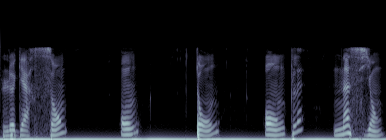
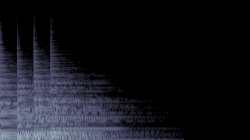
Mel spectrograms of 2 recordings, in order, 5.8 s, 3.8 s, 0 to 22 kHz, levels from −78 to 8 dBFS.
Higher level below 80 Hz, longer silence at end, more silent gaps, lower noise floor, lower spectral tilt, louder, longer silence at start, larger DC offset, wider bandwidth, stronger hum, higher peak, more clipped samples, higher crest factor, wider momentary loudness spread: about the same, -34 dBFS vs -38 dBFS; second, 0 s vs 1.9 s; neither; second, -41 dBFS vs -64 dBFS; about the same, -6.5 dB/octave vs -7 dB/octave; first, -23 LUFS vs -27 LUFS; about the same, 0 s vs 0 s; first, 10% vs under 0.1%; second, 5.4 kHz vs 13 kHz; neither; first, 0 dBFS vs -12 dBFS; neither; first, 24 dB vs 18 dB; second, 13 LU vs 19 LU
